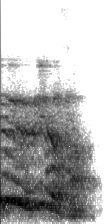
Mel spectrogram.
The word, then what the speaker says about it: Loja: Un autre château est celui de Loja. Je prononce bien, la région de Loja. Je prononce bien. Hein? Oui, Loja.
